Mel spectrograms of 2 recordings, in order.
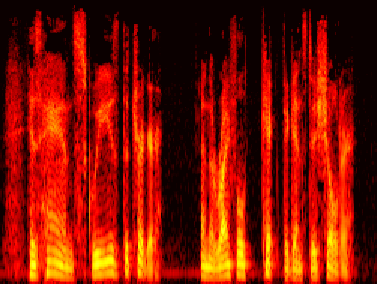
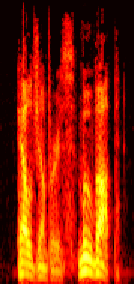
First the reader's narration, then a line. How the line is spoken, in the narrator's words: he barked into the radio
